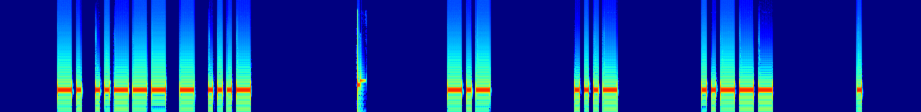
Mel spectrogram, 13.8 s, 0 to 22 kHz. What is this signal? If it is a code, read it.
Morse code, heard as a keyed tone, about 17 wpm, spaced as for 9 wpm, 700 Hz. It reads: N2TV KV2E
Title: USA Call Signs - 4 Characters - 6x Character Spacing - 17wpm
